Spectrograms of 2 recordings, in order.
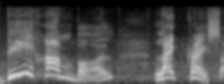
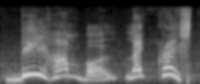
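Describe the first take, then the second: First: "be humble like Christ" said slowly, each word weighed; slow, deliberate "be humble like Christ"; slow emphatic line. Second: "Be humble like Christ." again slowly, each word weighed; slow, deliberate repeat of "Be humble like Christ."; repeated slow emphasis. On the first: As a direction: lay the words down slowly as the key message. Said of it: "Let me repeat". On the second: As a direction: drive the message home a second time. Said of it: "Anong message natin?". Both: Shown as a demonstration.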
